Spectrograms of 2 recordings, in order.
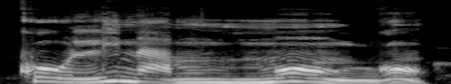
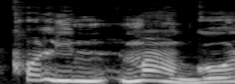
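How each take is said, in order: First: The name ends in 'à Mongon' with an 'o' vowel. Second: The name ends in 'Mango' with no linking 'à'. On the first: The speaker calls it right. "c'est Colline à Mongon" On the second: The speaker calls it wrong. "il y a des gens qui disent Colline Mango, on ça fait faute net"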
